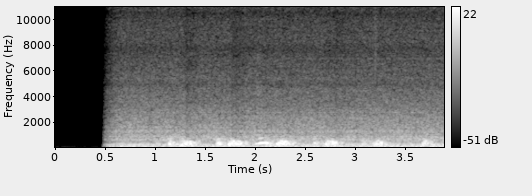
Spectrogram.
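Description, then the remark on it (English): A fetal heartbeat on an ultrasound monitor: fast, steady whooshing pulses over a constant hiss of static, starting abruptly after a moment of silence and continuing evenly. “If you haven't heard a fetal heartbeat, here is a fetal heartbeat from.”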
